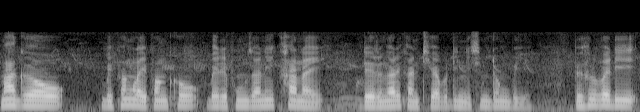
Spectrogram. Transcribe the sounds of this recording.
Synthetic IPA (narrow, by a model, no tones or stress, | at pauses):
maɡɯaw | bipʰaŋlajpʰaŋkʰɯwbeɾepʰɔŋzanikʰanajdɯɾɯŋaɾikʰantʰijabɯdinːisimdɔŋbɯjɯ | b̥iɦʰɯɾbadi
